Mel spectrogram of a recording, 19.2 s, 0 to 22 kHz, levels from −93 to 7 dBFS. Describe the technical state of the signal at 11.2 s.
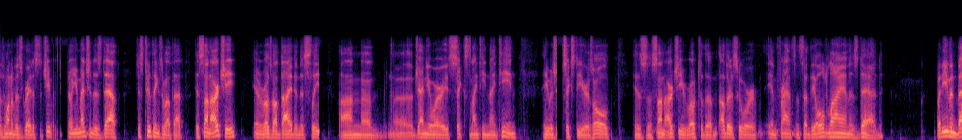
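Lost AMR speech frames run from 11.13 to 11.28 s, a gap of 120 ms that fits six consecutive 20 ms frames failing their checksum. The decoder repeats the last good pitch and vocal tract settings at shrinking gain, so the sound smears briefly, sinks quickly toward silence, and returns weak or rough.

Underneath, the AMR wideband (HD Voice) codec is at work here as everywhere in the clip. The plainly audible rough, raspy texture points to one of its two lowest modes, consistent with 8.85 kbit/s. Content up to 6.4 kHz comes from a pulse-excited vocal tract model, with the band above filled by shaped noise.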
